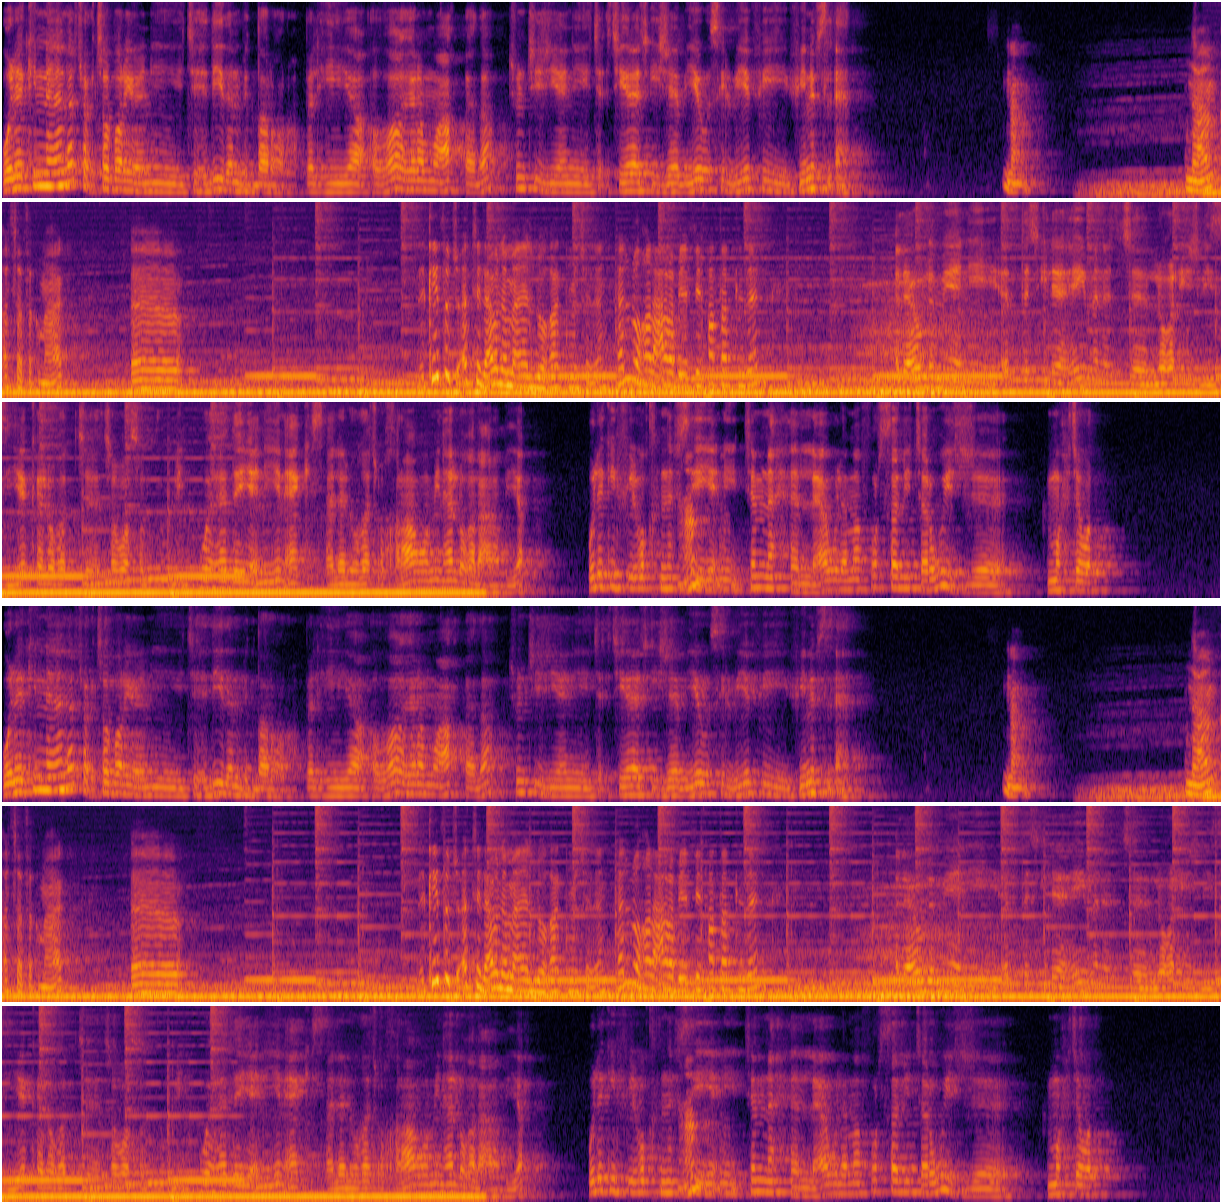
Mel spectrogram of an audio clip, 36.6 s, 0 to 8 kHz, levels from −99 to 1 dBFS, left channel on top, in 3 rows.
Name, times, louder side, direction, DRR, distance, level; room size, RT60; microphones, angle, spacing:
voice 1, 0.0-8.5 21.1-29.6 30.2-34.4 34.8-35.3, left 2 dB, 55° left, 8 dB, 2.6 m, -29 dB
voice 2, 10.0-10.3 11.8-12.8 13.5-14.0 16.3-19.8 31.1-31.4, left 1 dB, 10° left, 10 dB, 0.9 m, -23 dB
sound 1, 10.8-24.0 24.3-24.4, equal, 75° left, 4.7 m, -28 dB
sound 2, 12.0-29.2, equal, 35° left, 4.6 m, -23 dB
sound 3, 14.6-26.8, equal, 25° right, 4.6 m, -29 dB
27.0 x 18.0 x 8.2 m, 0.65 s
head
